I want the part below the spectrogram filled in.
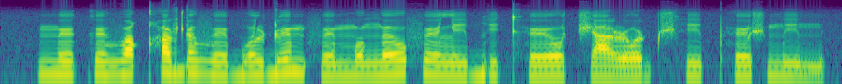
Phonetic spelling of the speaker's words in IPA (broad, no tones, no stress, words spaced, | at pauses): møkø voqʰəɖɽə vøbolɖømfø moŋəo̯fø libikʰøo̯t͡ʃa ɭoɖt͡ʃʰi pʰøʃmim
